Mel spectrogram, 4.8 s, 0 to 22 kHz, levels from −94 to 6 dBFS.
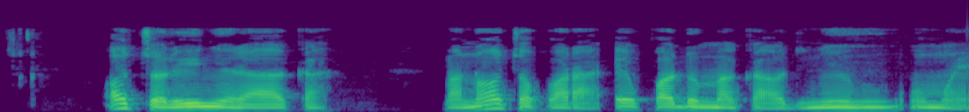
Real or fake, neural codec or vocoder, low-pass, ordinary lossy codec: real; none; none; none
